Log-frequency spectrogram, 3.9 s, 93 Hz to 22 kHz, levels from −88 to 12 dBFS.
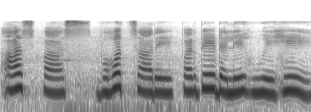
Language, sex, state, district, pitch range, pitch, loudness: Hindi, female, Madhya Pradesh, Bhopal, 240-275 Hz, 255 Hz, -15 LUFS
